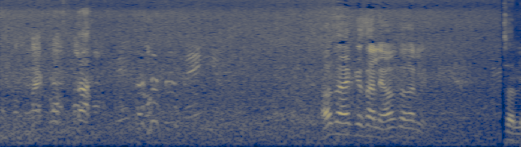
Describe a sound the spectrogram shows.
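A boy speaks close by.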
